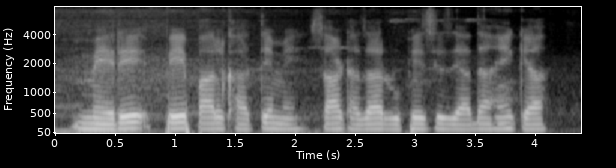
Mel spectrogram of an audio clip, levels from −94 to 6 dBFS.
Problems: constant background noise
